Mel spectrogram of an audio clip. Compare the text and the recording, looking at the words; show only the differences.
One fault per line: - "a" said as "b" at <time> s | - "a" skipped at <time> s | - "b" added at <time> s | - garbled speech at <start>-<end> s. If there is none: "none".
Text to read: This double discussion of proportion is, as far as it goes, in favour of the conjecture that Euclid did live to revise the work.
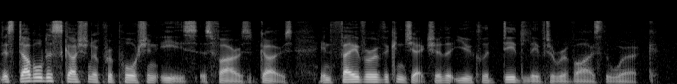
none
